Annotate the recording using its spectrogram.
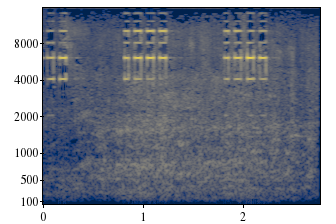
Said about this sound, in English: Uh-oh, sermon time is up. Is that me? This is like my alarm clock.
